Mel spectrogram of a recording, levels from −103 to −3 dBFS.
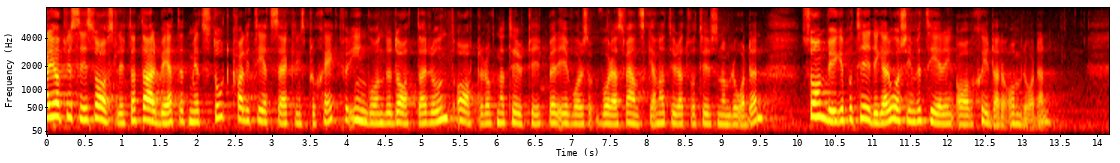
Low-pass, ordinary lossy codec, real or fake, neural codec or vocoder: none; none; real; none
